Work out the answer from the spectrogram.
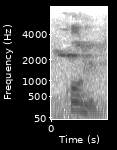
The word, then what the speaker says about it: قل: You close your mouth a little bit, it will be round. Then you say qo, as if it's a K and an O or a U. Qu. Qul. The lam has sukoon, has something that you silent the letter. Qul. You don't move the letter.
